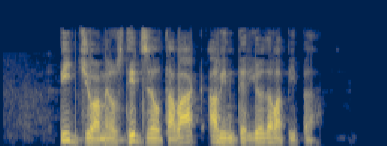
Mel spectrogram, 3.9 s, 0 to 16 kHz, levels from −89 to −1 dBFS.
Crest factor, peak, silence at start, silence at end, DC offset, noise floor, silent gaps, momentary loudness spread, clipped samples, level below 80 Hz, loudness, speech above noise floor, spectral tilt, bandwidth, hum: 18 dB; -2 dBFS; 0.6 s; 0.75 s; under 0.1%; -76 dBFS; none; 8 LU; under 0.1%; -54 dBFS; -20 LUFS; 56 dB; -5 dB/octave; 7.8 kHz; none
